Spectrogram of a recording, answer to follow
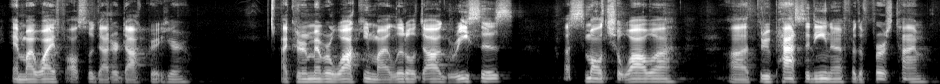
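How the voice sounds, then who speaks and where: A man's voice: on the low side, sharp tone. A man from Los Angeles giving a public lecture through vivid, dramatic personal storytelling. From East Los Angeles, United States. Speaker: guest lecturer, former pastor.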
